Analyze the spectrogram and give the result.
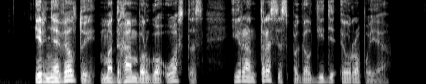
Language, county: Lithuanian, Kaunas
